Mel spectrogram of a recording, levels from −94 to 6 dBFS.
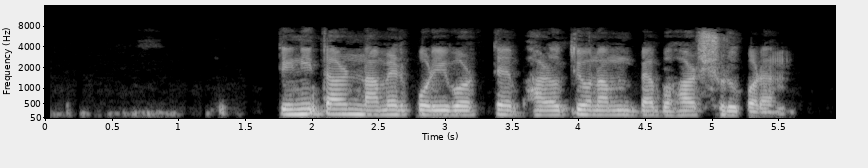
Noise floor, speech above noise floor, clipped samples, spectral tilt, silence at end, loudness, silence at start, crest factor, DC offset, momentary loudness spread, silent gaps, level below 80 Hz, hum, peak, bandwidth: -47 dBFS; 29 dB; under 0.1%; -6 dB/octave; 0.4 s; -19 LUFS; 0.25 s; 16 dB; under 0.1%; 6 LU; none; -60 dBFS; none; -4 dBFS; 7.6 kHz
